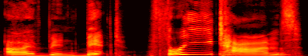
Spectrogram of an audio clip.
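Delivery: slow, low grim voice; a stranger bragging slowly and darkly; gruff old man. Retold or imitated. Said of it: "And he goes".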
